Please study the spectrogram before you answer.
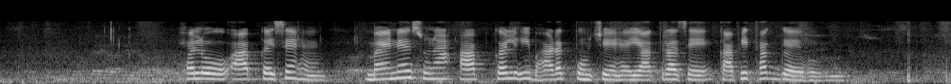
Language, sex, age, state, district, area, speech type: Hindi, female, 45-60, Bihar, Madhepura, rural, read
